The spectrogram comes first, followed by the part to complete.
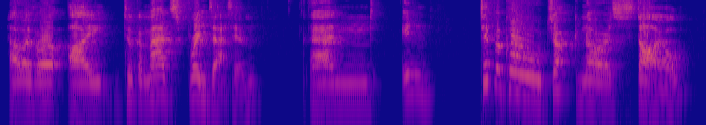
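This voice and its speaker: A man's voice: a little high, fairly bright tone. A man chatting casually as a tabletop player, recounting his character's exploits in a jokey, chuckling way. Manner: jokey, often chuckling while talking. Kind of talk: casual chat.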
